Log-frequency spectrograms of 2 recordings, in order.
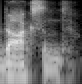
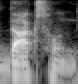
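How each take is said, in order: First: It is pronounced the anglicized American English way. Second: It is pronounced closer to the German way. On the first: "if you want to just say it in like super Anglo-sized American English" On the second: "My understanding of it is"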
